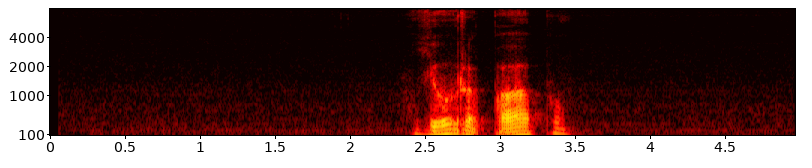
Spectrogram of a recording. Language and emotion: Russian, sad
